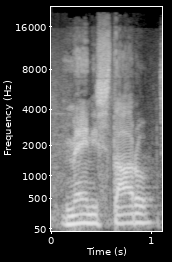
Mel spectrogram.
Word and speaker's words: Mannystotle: Mannystotle. Oh, shit, I did pronounce it wrong.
